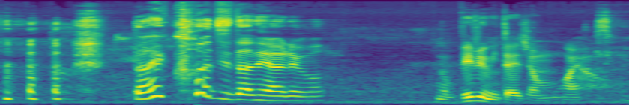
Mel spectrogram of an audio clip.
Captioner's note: laughs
